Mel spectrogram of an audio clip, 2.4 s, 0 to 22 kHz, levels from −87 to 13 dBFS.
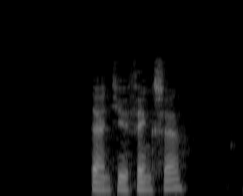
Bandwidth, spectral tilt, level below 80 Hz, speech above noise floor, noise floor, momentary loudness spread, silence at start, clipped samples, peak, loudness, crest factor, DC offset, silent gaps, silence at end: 7.4 kHz; -3.5 dB/octave; -82 dBFS; 45 dB; -89 dBFS; 4 LU; 0.95 s; under 0.1%; -26 dBFS; -45 LUFS; 22 dB; under 0.1%; none; 0.55 s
